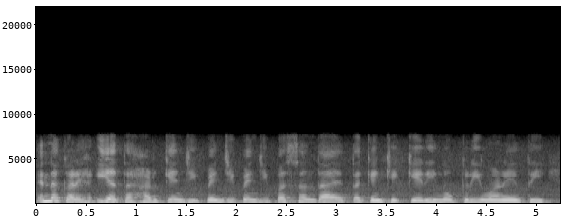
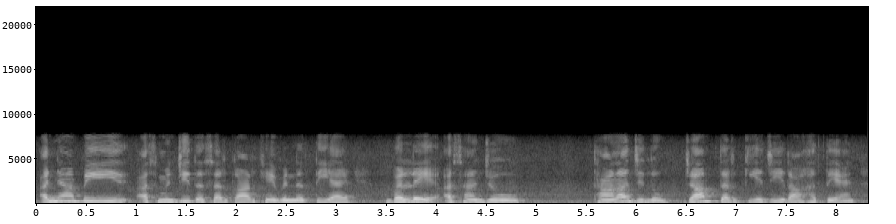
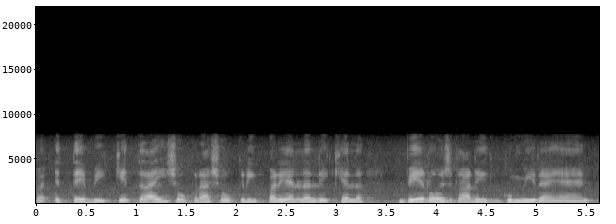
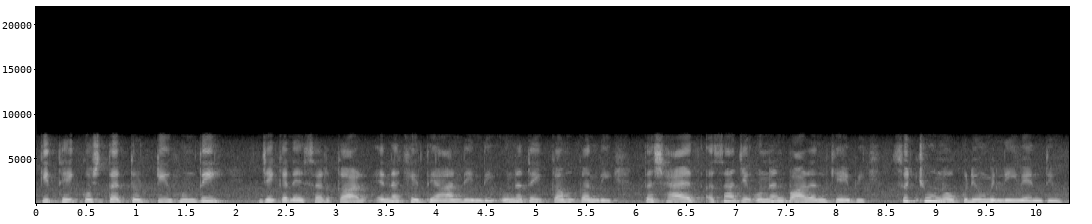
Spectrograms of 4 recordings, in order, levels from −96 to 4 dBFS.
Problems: none marked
